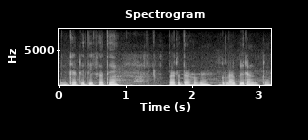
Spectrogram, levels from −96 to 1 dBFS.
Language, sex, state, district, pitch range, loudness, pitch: Chhattisgarhi, male, Chhattisgarh, Raigarh, 110-120 Hz, -18 LUFS, 115 Hz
